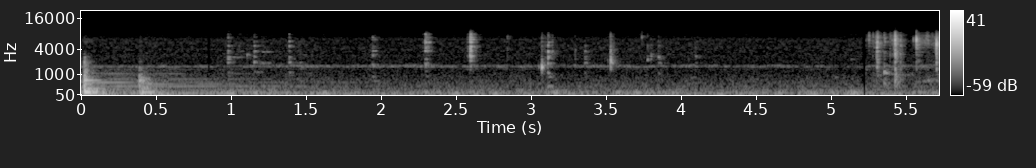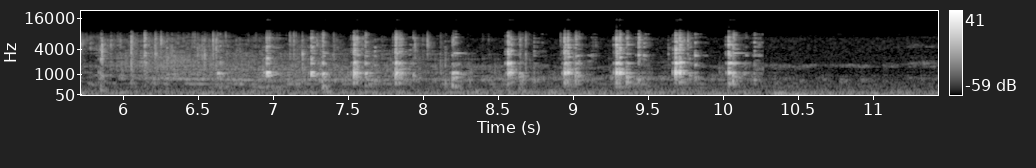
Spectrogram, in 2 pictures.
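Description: Wire whisk beating eggs in a bowl: scattered light ticks at first, then from about five seconds in a quick run of clicks and ringing taps as the whisk knocks against the bowl while the egg is scraped out into the pan.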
